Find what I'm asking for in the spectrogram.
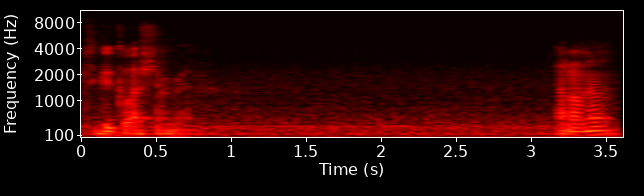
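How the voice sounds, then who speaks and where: A young man talking in a casual, rambling way, full of slang and "you know", often dropping into mumbled, breathy asides. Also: a little slow, a little hiss or hum. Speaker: vlogger. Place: backyard outdoors.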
